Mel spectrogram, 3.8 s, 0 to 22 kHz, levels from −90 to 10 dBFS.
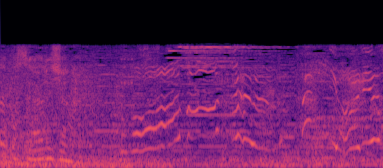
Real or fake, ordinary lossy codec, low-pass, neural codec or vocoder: real; none; 7.2 kHz; none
